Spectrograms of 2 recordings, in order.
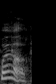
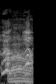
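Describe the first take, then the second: First: It sounds pleased and impressed. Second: It sounds offended and taken aback.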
